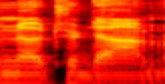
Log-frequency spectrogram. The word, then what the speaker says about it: Notre Dame: So what I'm actually talking about is like the Notre Dame, right? It burnt. – Can you pronounce that properly, please? – Notre Dame. – Thank you.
